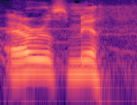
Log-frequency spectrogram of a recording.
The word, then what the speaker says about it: Aerosmith: Tá, quer que eu fale com a pronúncia certa? Aerosmith.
